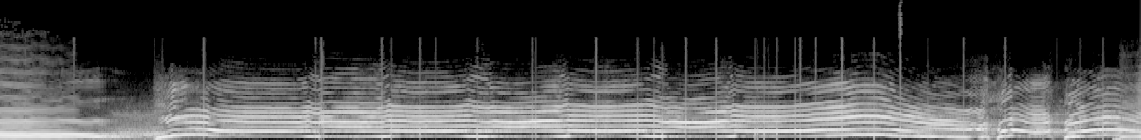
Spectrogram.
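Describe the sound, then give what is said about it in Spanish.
A grito rings out at a party as a long, high, sustained yell. Its pitch swoops up sharply at the start, wavers as it is held for several seconds, and breaks into shorter cries near the end. “Aguántame, güey, que se oiga ese pinche grito.”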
